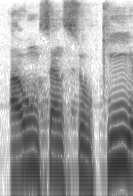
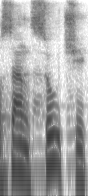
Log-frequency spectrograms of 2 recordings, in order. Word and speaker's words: Aung San Suu Kyi: Um, ehm, o, o, desprezo pela, pela inteligência da opinião pública nacional e mundial, neste momento Aung San Suu Kyi, ou San Suu Kyi, como parece que se pronuncia, uh, fica eh, em regime de detenção pela importação ilegal de walkie-talkies, que parece.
